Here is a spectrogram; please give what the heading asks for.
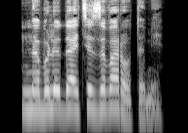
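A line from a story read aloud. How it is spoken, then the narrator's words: Sharp command. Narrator (Russian): резким тоном велел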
